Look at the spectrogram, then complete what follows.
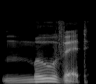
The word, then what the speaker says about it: Moovit: But I wanted to get to our last app called Move It, and that's spelled Moovit.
